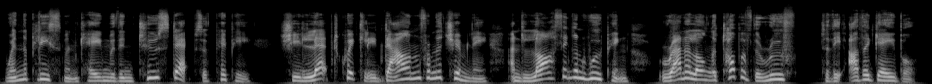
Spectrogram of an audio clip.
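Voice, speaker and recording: A woman narrating a children's storybook audiobook in a warm, lively storytelling way. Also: mid-range voice, moderate pace, hardly any pauses, no echo, clean studio sound.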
